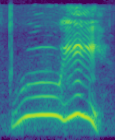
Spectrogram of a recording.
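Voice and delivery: high, loud happy whoop; excited whoop. Real, not acted. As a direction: whoop with delight at the card. Reacting to a drawn card.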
